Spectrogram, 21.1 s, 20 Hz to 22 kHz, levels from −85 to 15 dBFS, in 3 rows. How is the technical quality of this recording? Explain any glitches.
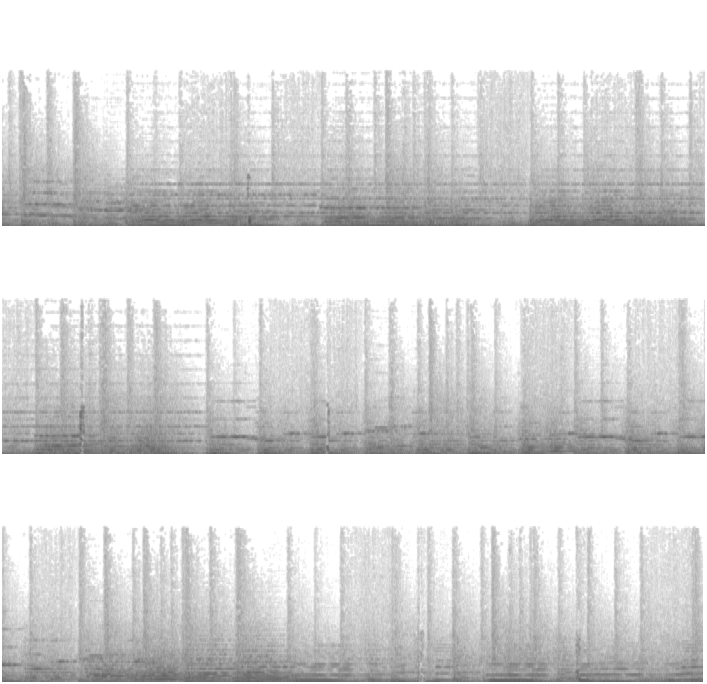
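The recording has five short glitches from damaged data in a compressed stream. They fall at 2.42 to 2.49, 7.77 to 7.86, 10.23 to 10.31, 18.20 to 18.28 and 19.76 to 19.85 s. Each lasts under a tenth of a second. Corrupted bytes made the decoder misread frames and lose sync until it found the next frame header. Each one breaks through as a brief chirp, squawk, click or gap in the sound.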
